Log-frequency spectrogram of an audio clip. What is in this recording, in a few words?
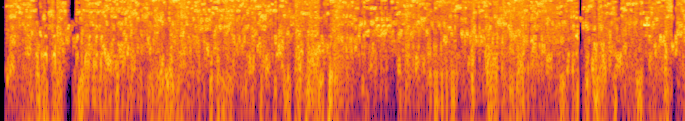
Story; Bodi-Budaari; Gilgit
